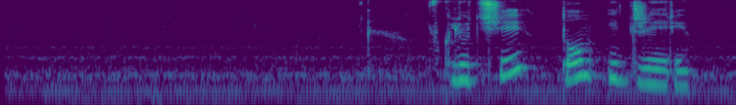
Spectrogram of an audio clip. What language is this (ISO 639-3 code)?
rus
